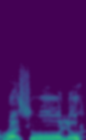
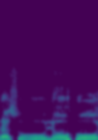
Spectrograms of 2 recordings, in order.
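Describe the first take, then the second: First: The word ends on an h sound. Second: The word ends with a final u vowel. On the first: The reader stops at this word. "यहाँ पे सुकून करेंगे आरजी तो उल्टा पेश यहाँ पे नहीं पढ़ेंगे" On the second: The reading continues without stopping. "रसूलुहु का जो उल्टा पेश है ना"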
